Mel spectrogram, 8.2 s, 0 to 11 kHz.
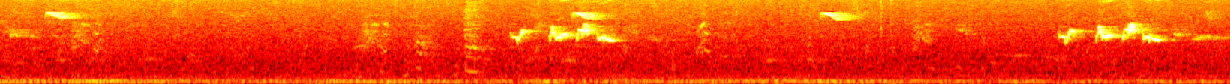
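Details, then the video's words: Lure Red-whiskered bulbul at a trapping session, 4 November 2016: two brief warbling bursts of rising and falling chirps several seconds apart, with faint high single notes and a steady low hum underneath. "Bẫy chào mào lăng xăng mau mỏ"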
